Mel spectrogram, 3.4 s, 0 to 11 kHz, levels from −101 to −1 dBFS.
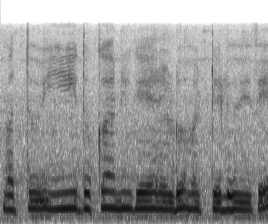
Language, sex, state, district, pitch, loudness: Kannada, female, Karnataka, Bidar, 210 Hz, -12 LUFS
